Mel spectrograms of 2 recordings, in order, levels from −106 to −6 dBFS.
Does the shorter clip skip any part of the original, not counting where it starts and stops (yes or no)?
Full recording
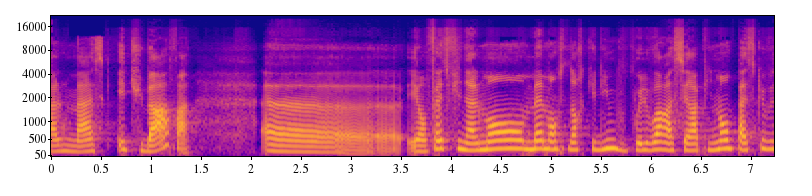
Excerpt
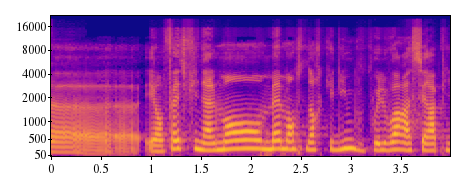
no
